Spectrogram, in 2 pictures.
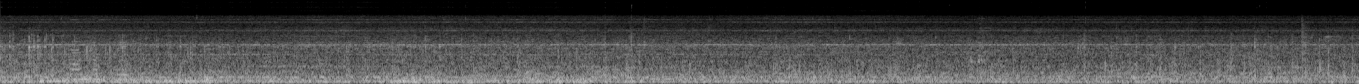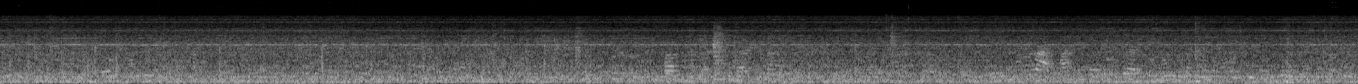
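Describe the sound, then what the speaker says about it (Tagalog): A train rumbles past continuously with wheel squeal and a steady roar, heard from nearby, and voices talk over it. "Yan ang train."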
